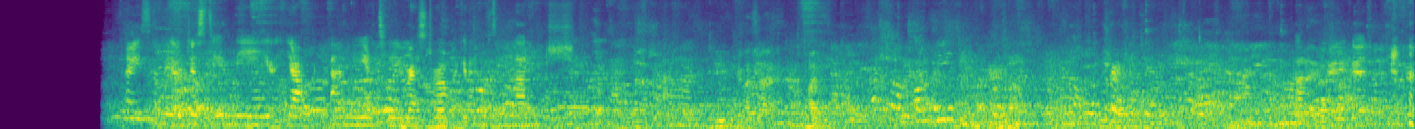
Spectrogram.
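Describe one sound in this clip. A young woman talks casually close to the microphone.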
